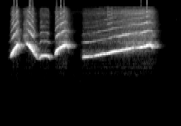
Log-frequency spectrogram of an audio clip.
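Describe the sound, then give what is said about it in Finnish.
A person whistles the closing phrase of a whistled-language message: three short swooping notes, then one long tone that climbs steadily in pitch. The whistling is shrill and loud, with no voices. “viheltää nyt sen lopetuksen.”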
